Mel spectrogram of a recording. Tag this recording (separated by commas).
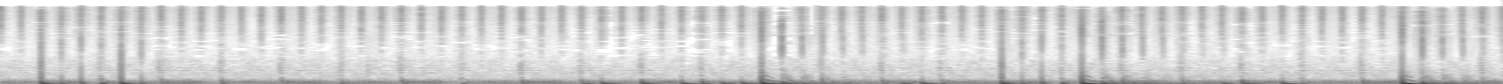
Music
